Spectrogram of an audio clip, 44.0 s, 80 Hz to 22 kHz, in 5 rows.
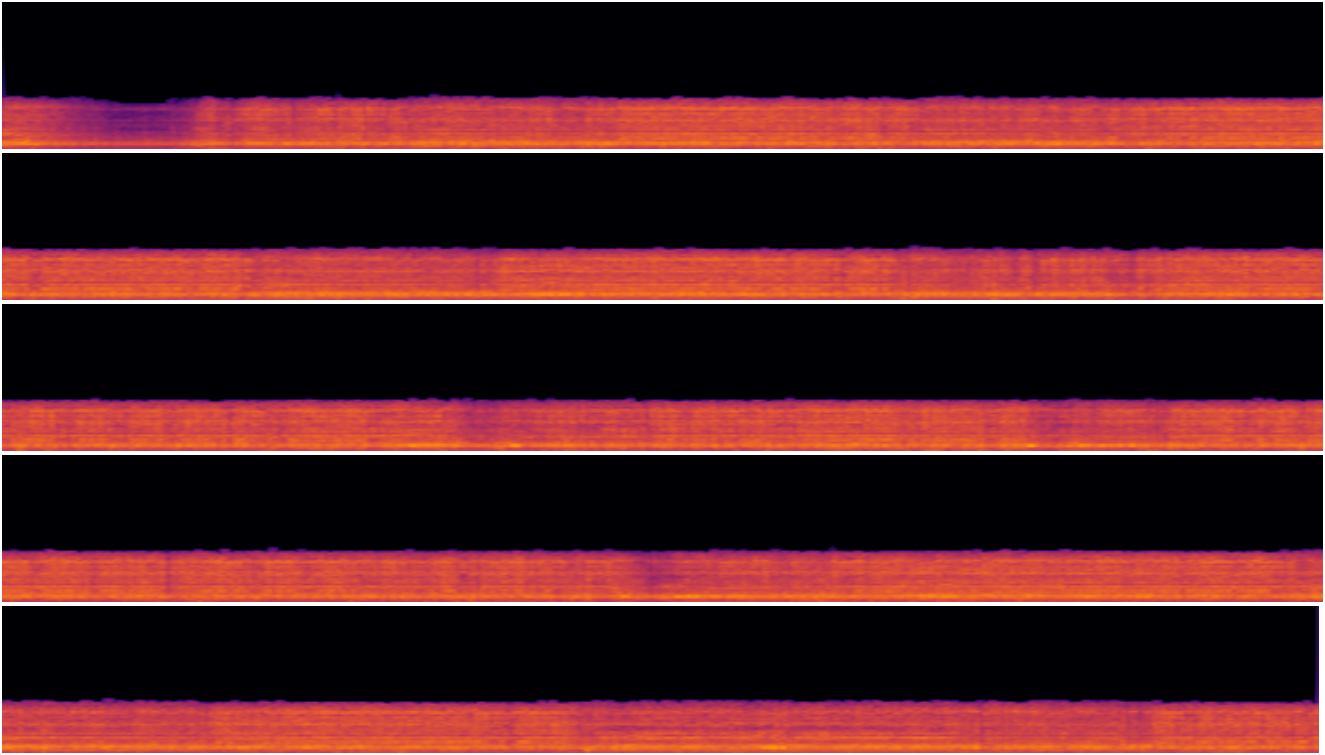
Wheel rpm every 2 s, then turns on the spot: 70, 160, 160, 160, 160, 160, 160, 160, 160, 160, 140, 160, 140, 160, 160, 140, 160, 160, 160, 160, 160, 160.
none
